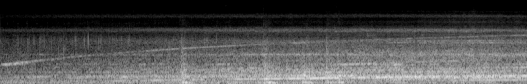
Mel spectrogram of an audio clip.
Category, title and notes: Sound effects > Vehicles
Tram00053854TramDeparting
Tram departing from a nearby stop. Recorded during the winter in an urban environment. Recorded at Tampere, Hervanta. The recording was done using the Rode VideoMic.
vehicle, field-recording, tramway, transportation, tram, winter, city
